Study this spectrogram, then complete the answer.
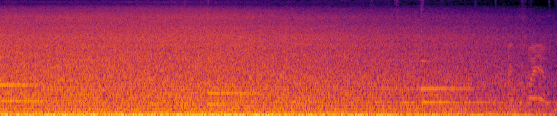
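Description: Waterfall in the middle of a jungle in the Philippines, heard from right at its foot: a loud, steady broadband roar of crashing water that fills the whole clip, easing only slightly toward the end.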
